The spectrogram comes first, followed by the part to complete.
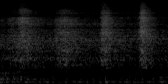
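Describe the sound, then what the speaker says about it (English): A travel clothes steamer on its medium setting gives off a soft, steady hiss. It swells in a few gentle pulses and stays faint throughout. "That's medium steam"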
